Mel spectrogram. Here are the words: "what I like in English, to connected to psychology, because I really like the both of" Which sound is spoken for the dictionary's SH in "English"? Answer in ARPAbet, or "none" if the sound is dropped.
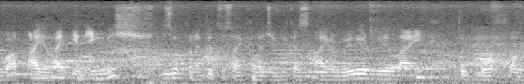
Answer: SH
